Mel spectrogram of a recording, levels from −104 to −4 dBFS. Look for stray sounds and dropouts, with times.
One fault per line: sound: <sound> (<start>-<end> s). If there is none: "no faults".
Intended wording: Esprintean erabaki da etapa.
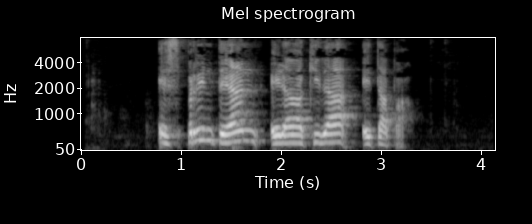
no faults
